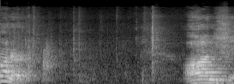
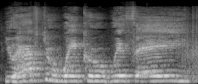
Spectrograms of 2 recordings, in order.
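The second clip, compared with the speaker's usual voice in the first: higher fairy voice, shaking heads; fairies correcting; 7 semitones higher than usual. A narrator's reading. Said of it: "They shook their heads".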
